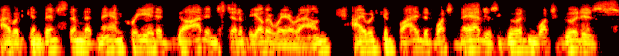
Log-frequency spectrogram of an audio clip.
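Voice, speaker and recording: With a plain, everyday voice, a man of fairly low pitch talks at a moderate pace, using ordinary pitch variation and very even loudness. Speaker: radio broadcaster. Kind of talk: radio commentary.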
